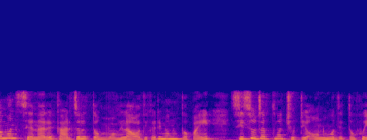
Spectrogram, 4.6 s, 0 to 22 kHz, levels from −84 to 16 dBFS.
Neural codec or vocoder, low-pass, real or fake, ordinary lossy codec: codec, 16 kHz, 2 kbps, FunCodec, trained on LibriTTS, 25 frames a second; none; fake; none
